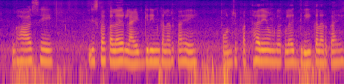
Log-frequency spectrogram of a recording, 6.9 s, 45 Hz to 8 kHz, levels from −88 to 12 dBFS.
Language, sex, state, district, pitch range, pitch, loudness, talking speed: Hindi, female, Bihar, Sitamarhi, 170-185 Hz, 180 Hz, -17 LUFS, 165 wpm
